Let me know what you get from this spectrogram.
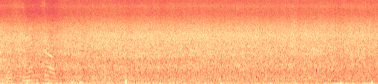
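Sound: rain getting heavier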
